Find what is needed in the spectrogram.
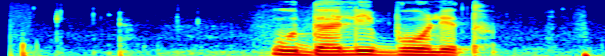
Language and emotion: Russian, neutral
